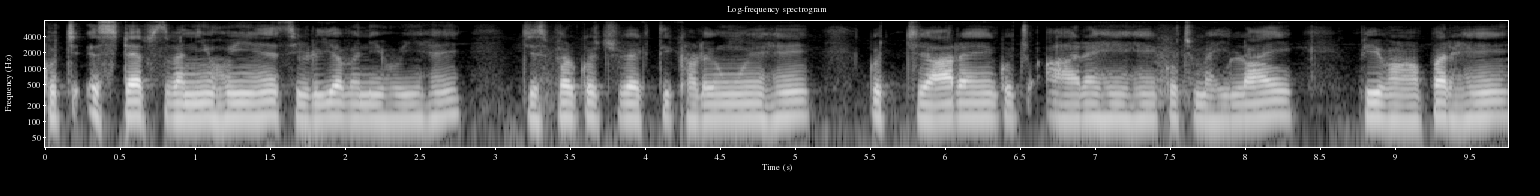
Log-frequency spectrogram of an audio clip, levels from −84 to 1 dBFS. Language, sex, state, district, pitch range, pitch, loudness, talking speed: Hindi, male, Uttar Pradesh, Jalaun, 110-120 Hz, 115 Hz, -18 LUFS, 185 wpm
